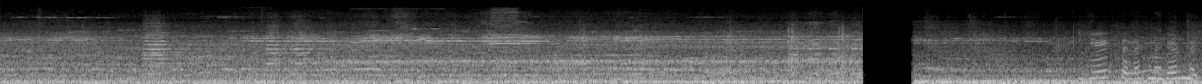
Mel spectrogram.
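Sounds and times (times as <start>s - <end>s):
vehicle horns: 0.0s - 8.6s
traffic engines din: 0.0s - 12.0s.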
